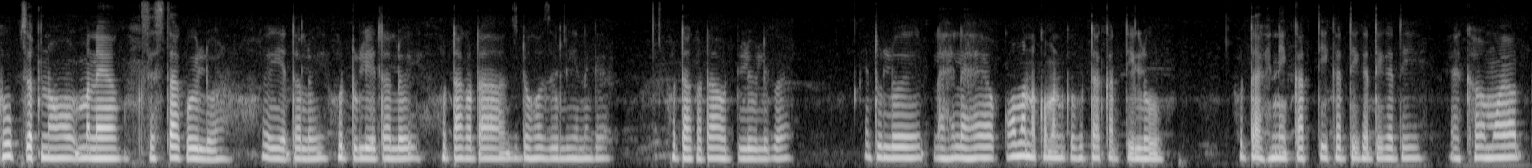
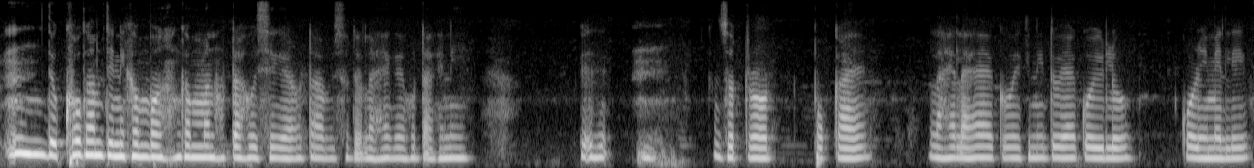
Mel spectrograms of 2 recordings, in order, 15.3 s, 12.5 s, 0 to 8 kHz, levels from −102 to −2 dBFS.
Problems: none marked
